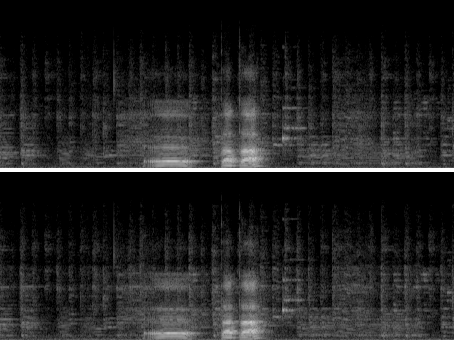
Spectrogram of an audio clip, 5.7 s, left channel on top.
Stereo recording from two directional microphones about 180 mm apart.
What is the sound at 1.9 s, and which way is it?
Music, 15° left (ahead or behind).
